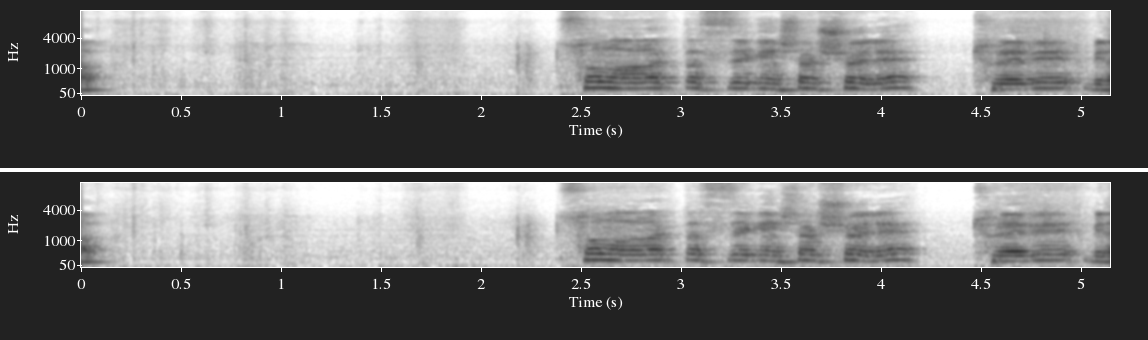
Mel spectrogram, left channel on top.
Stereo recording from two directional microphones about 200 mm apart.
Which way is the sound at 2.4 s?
30° left (ahead or behind).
